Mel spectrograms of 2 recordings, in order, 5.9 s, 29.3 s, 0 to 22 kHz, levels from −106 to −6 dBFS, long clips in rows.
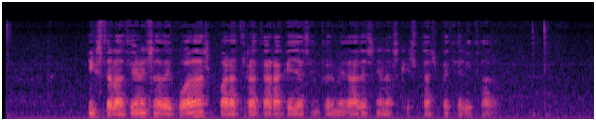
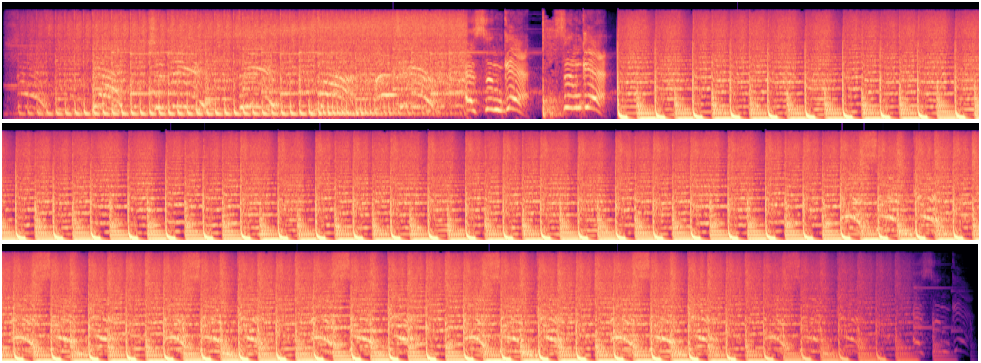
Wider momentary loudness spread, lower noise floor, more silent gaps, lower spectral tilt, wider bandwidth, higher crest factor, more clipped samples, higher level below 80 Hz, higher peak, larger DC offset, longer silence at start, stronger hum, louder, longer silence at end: first, 16 LU vs 3 LU; first, -70 dBFS vs -47 dBFS; neither; about the same, -4.5 dB/octave vs -4 dB/octave; second, 11.5 kHz vs 16.5 kHz; first, 20 dB vs 10 dB; neither; second, -72 dBFS vs -14 dBFS; second, -26 dBFS vs 0 dBFS; neither; about the same, 0.05 s vs 0.1 s; neither; second, -45 LUFS vs -11 LUFS; second, 0.45 s vs 0.7 s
